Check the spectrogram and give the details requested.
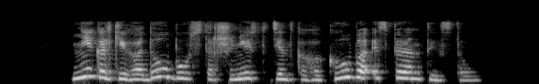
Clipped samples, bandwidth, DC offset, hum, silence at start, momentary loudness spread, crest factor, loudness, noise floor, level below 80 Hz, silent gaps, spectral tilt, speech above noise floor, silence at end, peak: under 0.1%; 8.2 kHz; under 0.1%; none; 0.7 s; 11 LU; 18 dB; -19 LUFS; under -90 dBFS; -64 dBFS; none; -3.5 dB/octave; over 71 dB; 0.6 s; -2 dBFS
